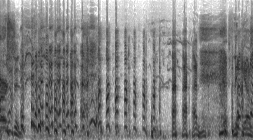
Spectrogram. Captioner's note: laughing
